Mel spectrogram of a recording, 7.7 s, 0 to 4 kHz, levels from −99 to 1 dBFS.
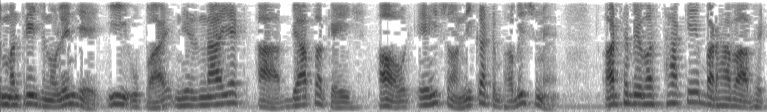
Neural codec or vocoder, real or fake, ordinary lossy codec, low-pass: none; real; none; 3.6 kHz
